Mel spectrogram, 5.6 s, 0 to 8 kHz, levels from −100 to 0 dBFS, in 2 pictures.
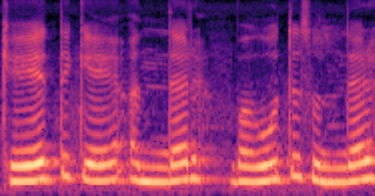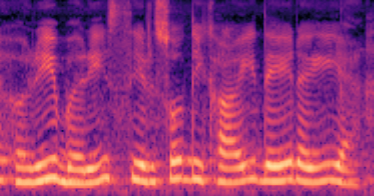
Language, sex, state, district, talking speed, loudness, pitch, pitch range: Hindi, female, Uttar Pradesh, Saharanpur, 130 wpm, -15 LUFS, 245 Hz, 230-265 Hz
